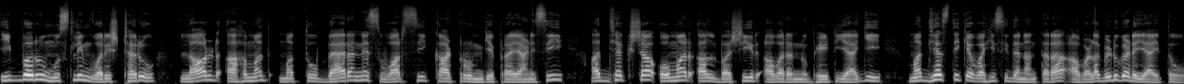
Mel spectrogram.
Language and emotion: Kannada, neutral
